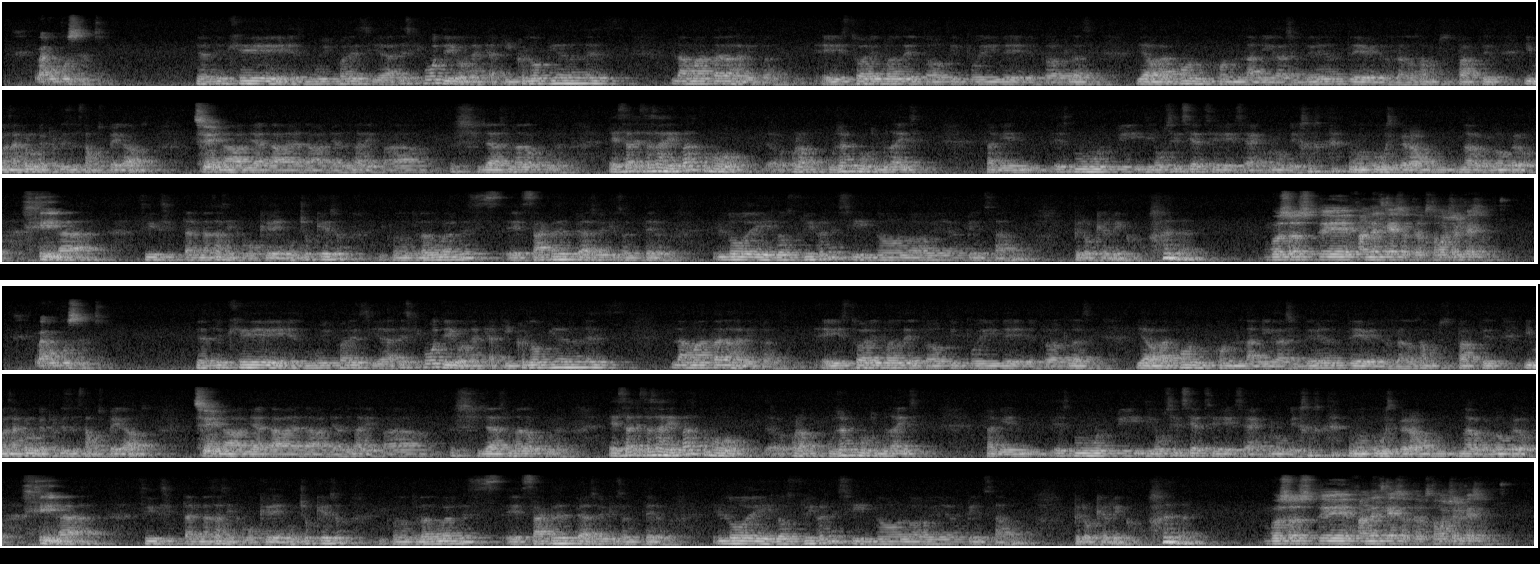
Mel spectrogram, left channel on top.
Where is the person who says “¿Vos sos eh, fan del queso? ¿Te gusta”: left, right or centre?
Right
